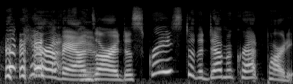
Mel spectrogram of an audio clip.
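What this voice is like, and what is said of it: Muppet-style silly character voice. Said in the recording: “Say it like a Muppet ... I guess that's a Muppet.”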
